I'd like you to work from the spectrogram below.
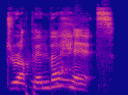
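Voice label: UK female, DJ vocals; Droppin the hits; Party / Dance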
